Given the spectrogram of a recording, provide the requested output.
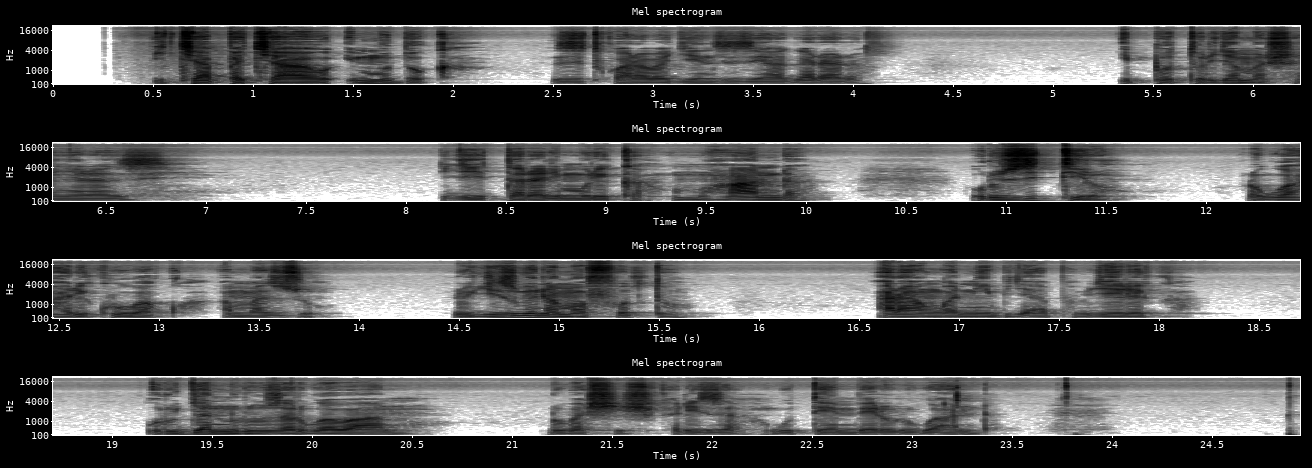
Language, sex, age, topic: Kinyarwanda, male, 18-24, government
